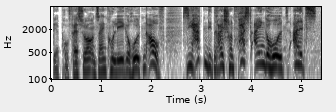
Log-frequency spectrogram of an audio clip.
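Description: A man's voice: high voice, animated, moderate pace, fairly bright tone, dry recording, studio quality. A man narrating a scripted children's story with a playful, dramatic storytelling manner.

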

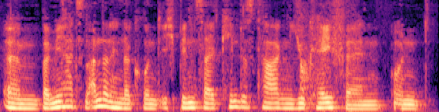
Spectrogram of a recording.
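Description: A man's voice: mid-range voice, moderate pace, darkish tone, slight background noise. A man in his late thirties telling anecdotes in a chatty, colloquial, casual way. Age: late 30s.

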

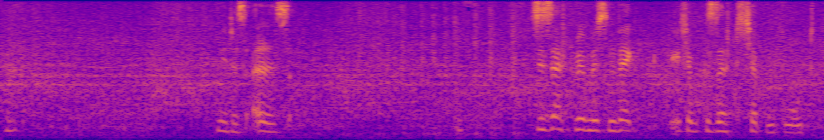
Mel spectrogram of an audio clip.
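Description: A woman's voice: medium pitch, noisy background, close to an everyday voice. Shaken, insistent wife played by a woman. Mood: anxious, confessing. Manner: halting, insistent, confiding. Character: shaken, distraught wife haunted by her husband's return. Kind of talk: improvised in-character audio drama.

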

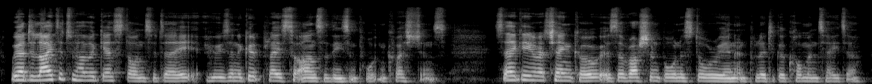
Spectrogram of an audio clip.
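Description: A man hosting an interview podcast, speaking in a formal, carefully worded way. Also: a little high. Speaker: podcast host. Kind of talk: scripted introduction and interview questions.

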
